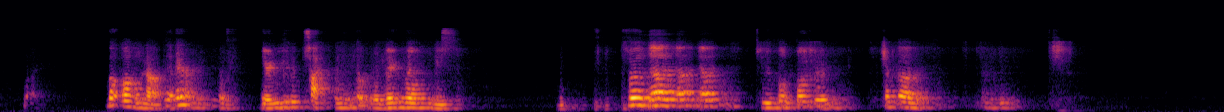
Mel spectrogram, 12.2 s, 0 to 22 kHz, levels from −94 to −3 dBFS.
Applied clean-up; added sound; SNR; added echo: neural mask model DeepFilterNet 3.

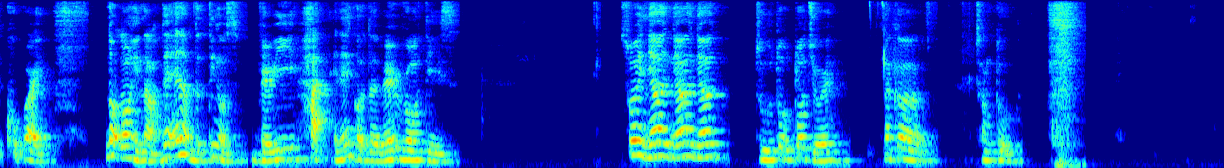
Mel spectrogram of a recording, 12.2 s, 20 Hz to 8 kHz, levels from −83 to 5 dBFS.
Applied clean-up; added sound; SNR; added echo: none; none; none; none.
